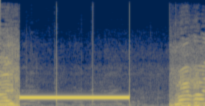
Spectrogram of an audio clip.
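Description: A censor bleep: a steady single-pitched beep about a second long, laid over a shouted swear word with the rest of the sound muted, cut off abruptly, followed by a short dropout before shouted speech resumes near the end.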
